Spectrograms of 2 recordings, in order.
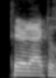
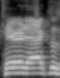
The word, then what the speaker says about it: pterodactyl: I don't know and pterodactyl is also cool because it's spelled with a p and so you forget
